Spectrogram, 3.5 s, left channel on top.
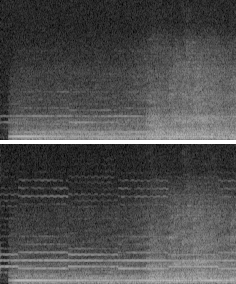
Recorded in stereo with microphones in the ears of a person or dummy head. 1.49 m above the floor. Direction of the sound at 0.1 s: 5° left (ahead or behind).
